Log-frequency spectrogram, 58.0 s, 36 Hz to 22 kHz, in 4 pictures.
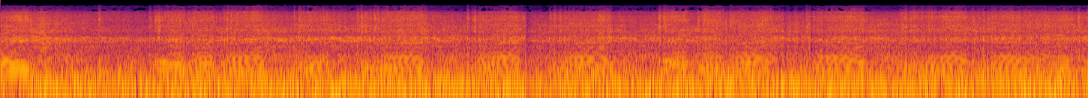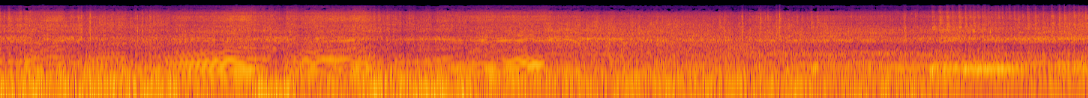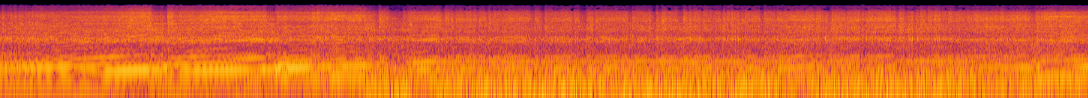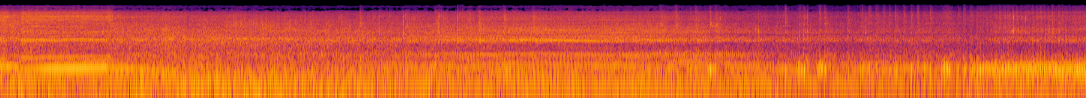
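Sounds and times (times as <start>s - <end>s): motorcycle engine accelerating: 0.0s - 58.0s
wind noise on microphone: 0.0s - 58.0s.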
